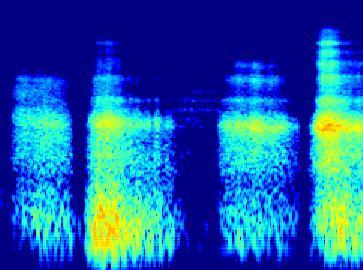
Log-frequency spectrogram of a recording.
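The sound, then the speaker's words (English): A voice imitates heavy breathing: four long, raspy breaths alternating inhale and exhale, fairly loud, with no talking. “Just heavy breathing.”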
